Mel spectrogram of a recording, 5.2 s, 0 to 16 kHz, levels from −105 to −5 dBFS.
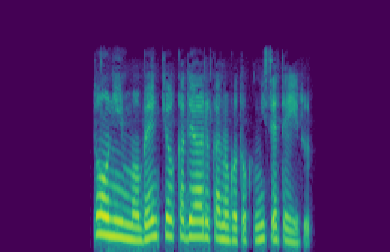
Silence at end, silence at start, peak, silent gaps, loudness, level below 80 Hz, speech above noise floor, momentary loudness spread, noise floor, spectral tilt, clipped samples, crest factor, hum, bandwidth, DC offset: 1.1 s; 1.25 s; -6 dBFS; none; -22 LUFS; -66 dBFS; over 69 dB; 13 LU; under -90 dBFS; -8 dB/octave; under 0.1%; 16 dB; none; 7.4 kHz; under 0.1%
